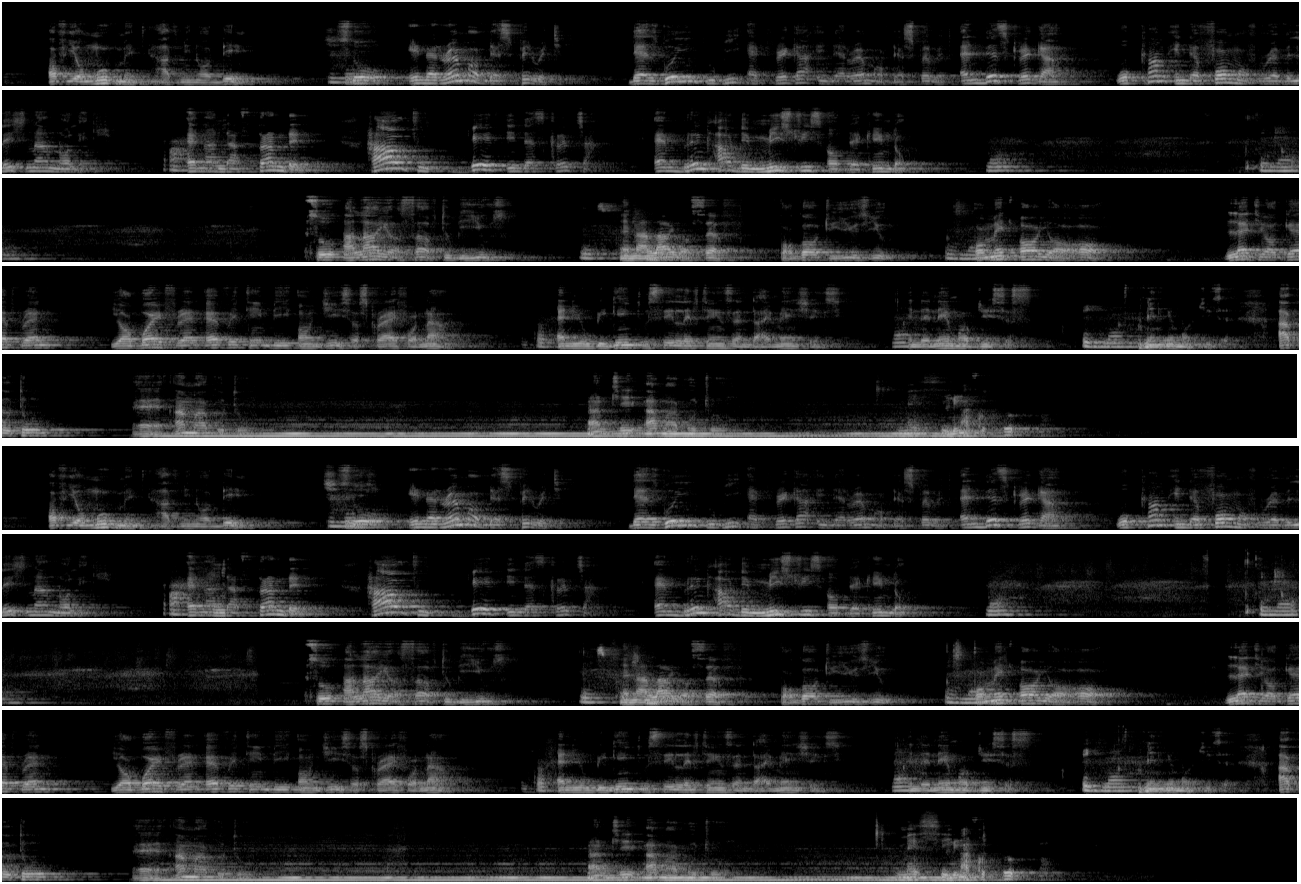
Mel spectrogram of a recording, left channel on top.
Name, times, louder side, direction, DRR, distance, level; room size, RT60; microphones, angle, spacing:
voice 1, 0.5-2.5 3.3-3.8 4.1-5.4 6.3-10.6 11.1-14.0 14.8-16.0 16.6-17.3 17.7-18.9 19.5-22.0 29.0-31.0 32.1-33.3 33.7-34.8 35.7-37.0 38.2-39.4 40.0-43.4 44.5-47.3 48.0-49.2 50.3-52.4 53.2-54.4 57.7-59.2 61.3-61.6, equal, 10° left, 8 dB, 0.7 m, -30 dB
voice 2, 3.2-3.6 15.1-15.2 32.4-32.5 60.6-61.6 61.9-62.4, right 5 dB, 60° right, 13 dB, 0.4 m, -32 dB
voice 3, 25.5-26.0 31.7-32.2 35.4-35.8 44.3-44.4 47.8-48.1 49.7-50.3, right 3 dB, 80° right, 12 dB, 0.8 m, -33 dB
sound 1, 53.2-61.8, equal, 40° right, 3.4 m, -29 dB
19.0 x 7.3 x 5.1 m, 1.1 s
head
